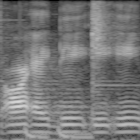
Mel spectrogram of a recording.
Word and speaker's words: Radee: It's spelled different, it's R-A-D-E-E, but it's pronounced RADEE.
